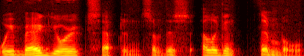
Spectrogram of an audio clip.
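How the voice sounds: A natural reading voice has lively intonation. The background is quiet.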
